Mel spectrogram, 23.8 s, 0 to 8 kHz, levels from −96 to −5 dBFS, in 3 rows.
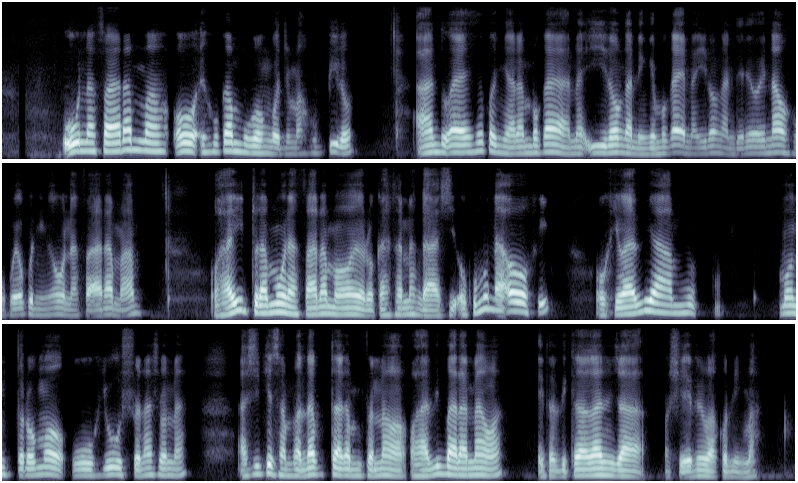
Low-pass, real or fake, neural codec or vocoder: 7.2 kHz; fake; autoencoder, 48 kHz, 32 numbers a frame, DAC-VAE, trained on Japanese speech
